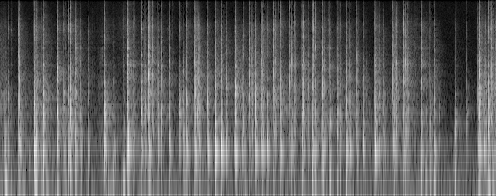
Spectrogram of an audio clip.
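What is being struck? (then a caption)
Plastic water bottle. A large, clear, hollow plastic water bottle with a blue cap and label, partly filled, is tapped quickly with long nails fitted with metal paperclips. A rapid, uneven stream of short, dry clicking taps plays out, each bright and crisp with a faint hollow tone underneath, dying away almost instantly.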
